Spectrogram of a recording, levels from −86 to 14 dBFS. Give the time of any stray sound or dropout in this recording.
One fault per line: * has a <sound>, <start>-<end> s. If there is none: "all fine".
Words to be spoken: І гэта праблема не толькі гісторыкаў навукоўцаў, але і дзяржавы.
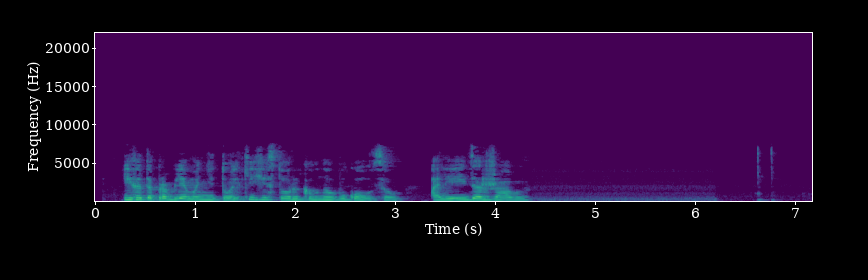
all fine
